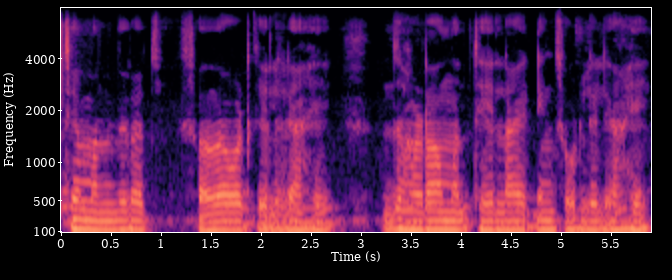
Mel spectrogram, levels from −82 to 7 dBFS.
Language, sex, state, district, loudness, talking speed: Marathi, female, Maharashtra, Dhule, -17 LUFS, 100 wpm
